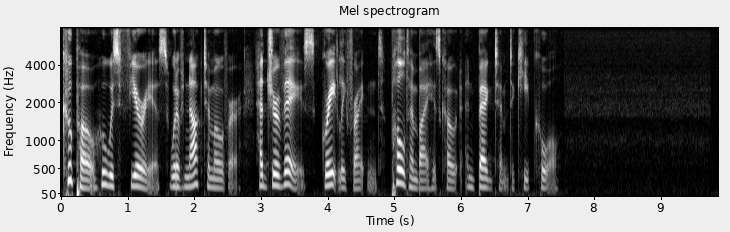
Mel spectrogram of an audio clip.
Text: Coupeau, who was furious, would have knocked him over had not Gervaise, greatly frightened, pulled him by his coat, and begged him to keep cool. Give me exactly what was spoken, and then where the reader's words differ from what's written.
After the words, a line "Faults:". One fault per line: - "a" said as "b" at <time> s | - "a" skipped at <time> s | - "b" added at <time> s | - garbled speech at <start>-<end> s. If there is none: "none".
Coupeau, who was furious, would have knocked him over had Gervaise, greatly frightened, pulled him by his coat, and begged him to keep cool.
Faults:
- "not" skipped at 3.1 s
